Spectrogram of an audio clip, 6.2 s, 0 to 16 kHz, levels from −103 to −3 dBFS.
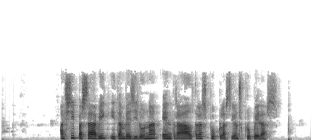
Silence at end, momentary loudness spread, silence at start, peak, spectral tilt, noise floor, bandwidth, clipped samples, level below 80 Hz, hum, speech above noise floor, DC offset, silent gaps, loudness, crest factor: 0.45 s; 10 LU; 1.2 s; -2 dBFS; -5 dB/octave; -72 dBFS; 8 kHz; under 0.1%; -60 dBFS; none; 51 dB; under 0.1%; none; -21 LUFS; 20 dB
